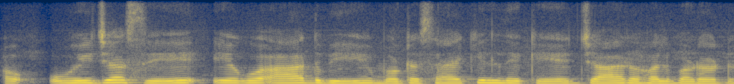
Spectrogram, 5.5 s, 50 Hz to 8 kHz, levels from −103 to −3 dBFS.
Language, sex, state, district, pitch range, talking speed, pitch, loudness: Bhojpuri, female, Uttar Pradesh, Deoria, 185-205 Hz, 100 wpm, 190 Hz, -15 LUFS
